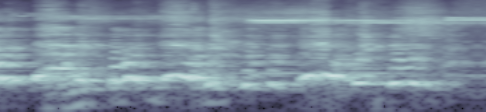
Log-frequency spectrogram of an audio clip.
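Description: People chuckling and laughing.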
